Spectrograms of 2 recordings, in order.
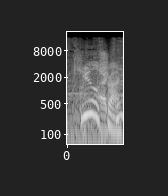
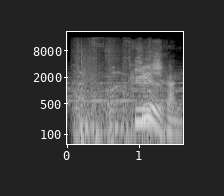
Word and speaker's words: Kühlschrank: Kühlschrank.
